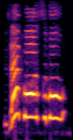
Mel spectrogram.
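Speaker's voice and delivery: very high, squeaked question; squeaky disbelief. Retold or imitated. Viewer questioning the phone hacking, squeaky mock disbelief. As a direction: jump way up into a mock-incredulous squeak.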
